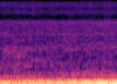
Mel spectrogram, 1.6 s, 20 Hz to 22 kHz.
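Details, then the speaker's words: 2007 Saturn Ion 5-speed, 186 on the dash, just started: a low, steady idle rumble with an even beat and no knocks or rattles. Healthy idle. "Let's just get her fired up. [Music] There it is. Fired right up. No problem."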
